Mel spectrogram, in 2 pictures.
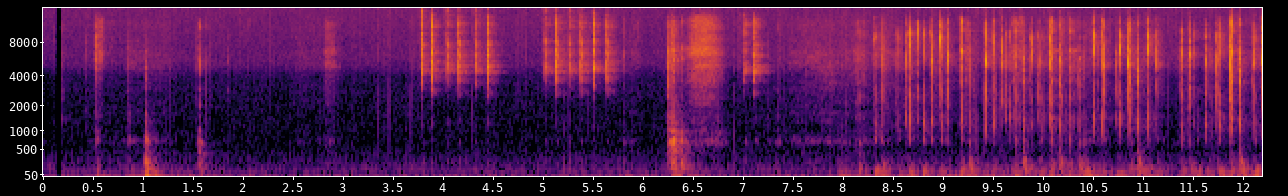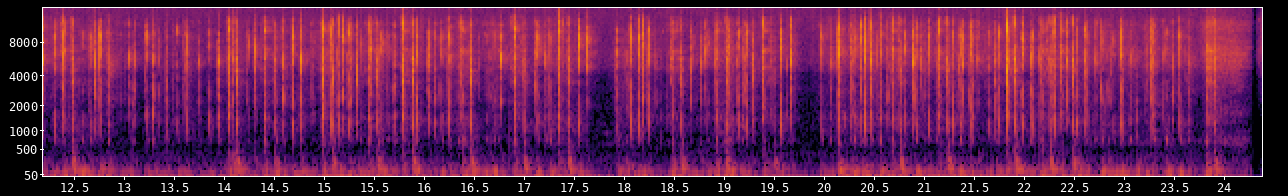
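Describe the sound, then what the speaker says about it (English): Typing on a computer keyboard, first a few sparse key taps, then steady, dense clicking that runs close and clear for the rest of the stretch. "Can you record keyboard sound tests, for example?"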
